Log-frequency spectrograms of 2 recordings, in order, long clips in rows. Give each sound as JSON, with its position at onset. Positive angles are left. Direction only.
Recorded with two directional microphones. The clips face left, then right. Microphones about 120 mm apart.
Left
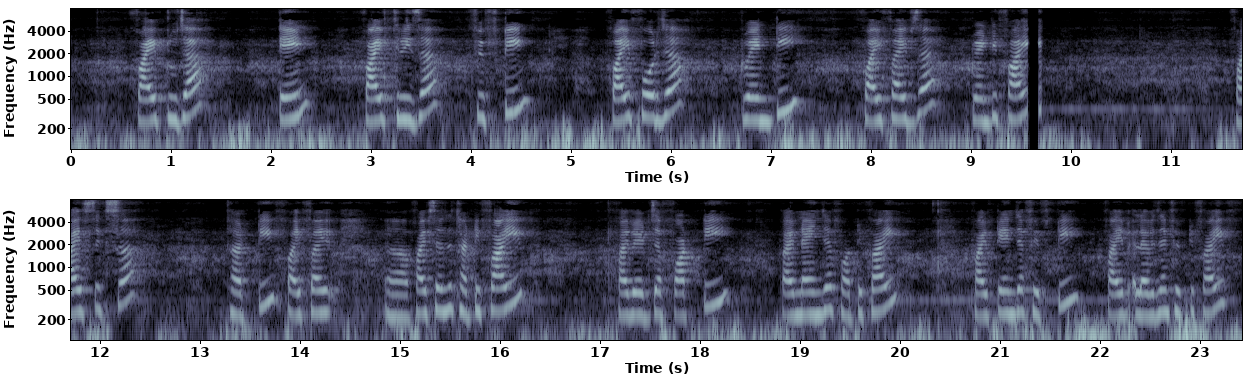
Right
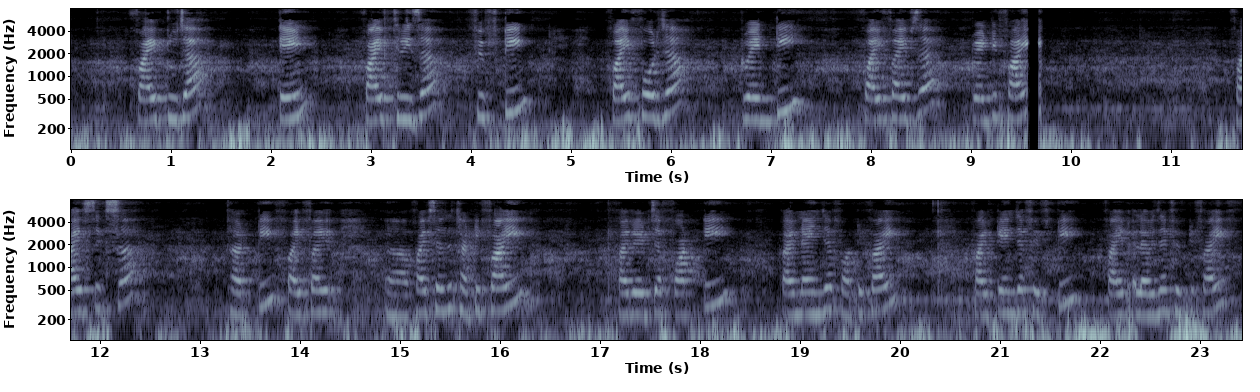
{"t": 0.9, "sound": "a woman's voice", "side_deg": 45}
{"t": 5.7, "sound": "a woman's voice", "side_deg": 45}
{"t": 11.6, "sound": "a woman's voice", "side_deg": 65}
{"t": 13.3, "sound": "a woman's voice", "side_deg": 75}
{"t": 17.2, "sound": "a woman's voice", "side_deg": 75}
